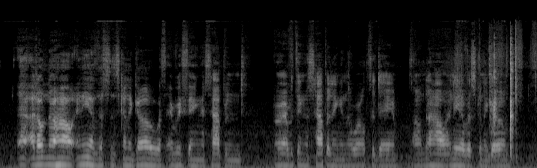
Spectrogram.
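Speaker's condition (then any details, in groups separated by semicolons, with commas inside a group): No condition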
